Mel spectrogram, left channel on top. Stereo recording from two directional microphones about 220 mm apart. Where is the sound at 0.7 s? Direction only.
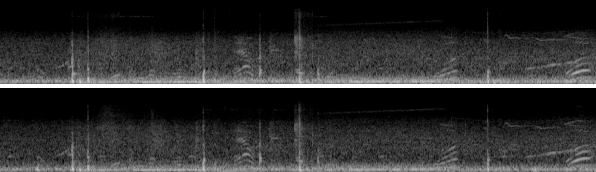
40° left (ahead or behind).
